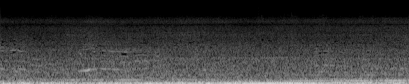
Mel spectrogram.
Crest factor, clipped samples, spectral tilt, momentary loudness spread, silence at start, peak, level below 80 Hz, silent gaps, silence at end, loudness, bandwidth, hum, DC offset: 10 dB; under 0.1%; -7 dB/octave; 5 LU; 0 s; -8 dBFS; -18 dBFS; none; 0 s; -23 LUFS; 9 kHz; none; under 0.1%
